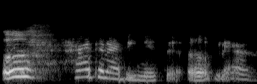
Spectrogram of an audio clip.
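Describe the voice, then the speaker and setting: A woman's voice: high voice, very animated, normal speed, vocal fry, muffled recording. Woman on skipping, glitchy audio. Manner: laid-back, slangy. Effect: audio skipping and cutting out like a skipping CD. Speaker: podcast co-host. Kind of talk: casual podcast chat.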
